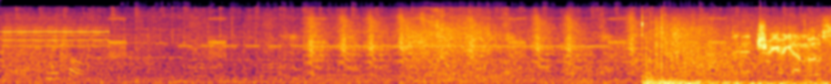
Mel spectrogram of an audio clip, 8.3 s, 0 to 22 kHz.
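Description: Missiles launch and explosions boom in the jet combat video game Ace Combat 7, with continuous roaring engine noise, sharp bursts and a heavy low blast near the end, while radio voices talk over it.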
